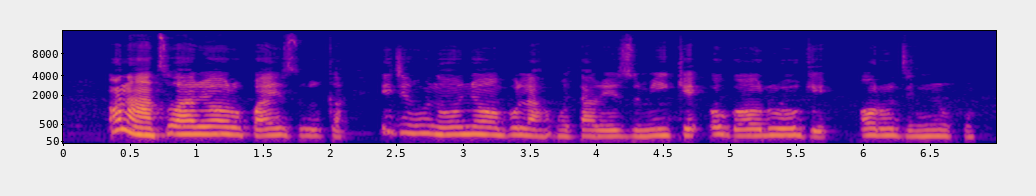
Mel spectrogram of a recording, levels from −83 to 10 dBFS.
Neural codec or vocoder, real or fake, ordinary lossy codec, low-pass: vocoder, 48 kHz, 128 mel bands, Vocos; fake; none; 14.4 kHz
